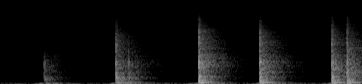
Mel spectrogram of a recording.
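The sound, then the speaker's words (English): Knocking on a tall red door in a coded pattern: a few sharp, evenly spaced raps that end in a quick double knock, heard alone without voices. “She knocked a special knock,”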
